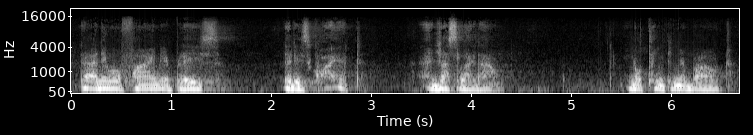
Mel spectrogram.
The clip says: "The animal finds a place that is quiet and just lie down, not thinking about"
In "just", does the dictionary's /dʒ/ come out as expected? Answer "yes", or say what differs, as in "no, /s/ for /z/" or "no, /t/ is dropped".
yes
